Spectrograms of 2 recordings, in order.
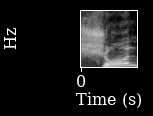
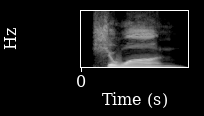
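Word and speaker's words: Shawon: That was the wait a minute, Sean Dotson? Shawan. Nah, you might have always Dotson. pronounced it Sean because, Okay, because that's how we do it.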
